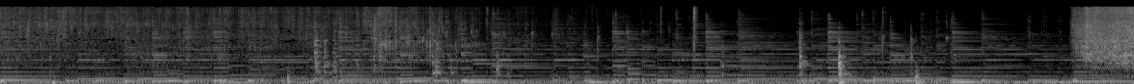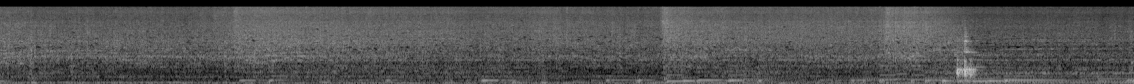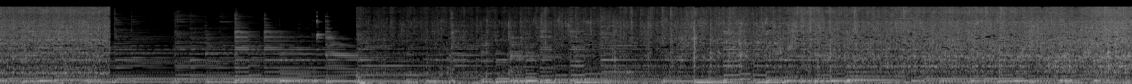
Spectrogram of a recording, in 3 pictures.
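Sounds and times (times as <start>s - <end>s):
fish sizzling in oil: 0.0s - 5.5s, 10.8s - 23.8s, 26.3s - 34.0s.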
